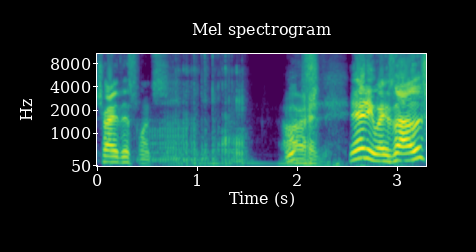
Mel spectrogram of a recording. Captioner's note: massager buzzing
